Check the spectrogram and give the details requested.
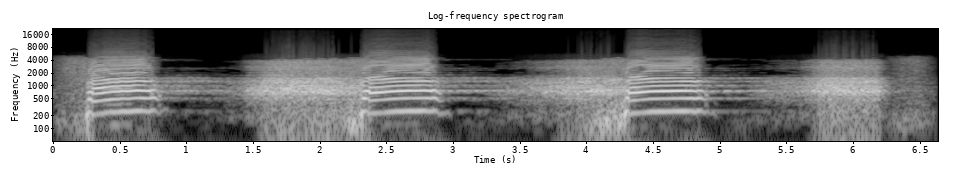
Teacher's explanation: اوپر کے سامنے والے دو دانتوں کے کنارے اور نچلے ہونٹ کا تر حصہ. فا فا فا آپ پہلے رکھیں مخرج پر, یعنی اوپر کے جو دو دانت ہیں اس کے کنارے آپ ہونٹ کے تر حصے پر آپ پہلے رکھیں.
